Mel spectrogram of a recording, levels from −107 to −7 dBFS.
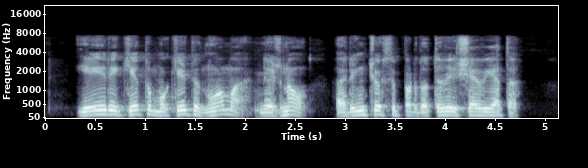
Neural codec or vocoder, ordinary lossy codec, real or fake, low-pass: none; MP3, 96 kbps; real; 7.2 kHz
